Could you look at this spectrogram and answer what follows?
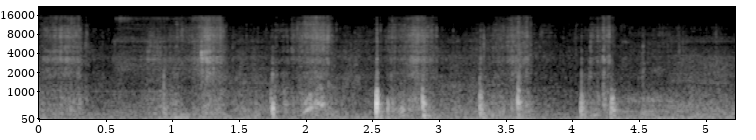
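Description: Faint rustling and a scattered series of light clicks and knocks as a boxed table is tied with plastic raffia string, which slips as it is pulled tight.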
